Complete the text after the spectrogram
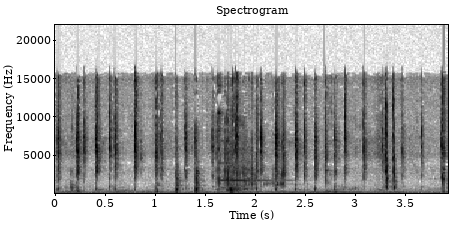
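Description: A walnut knocks against a stone.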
